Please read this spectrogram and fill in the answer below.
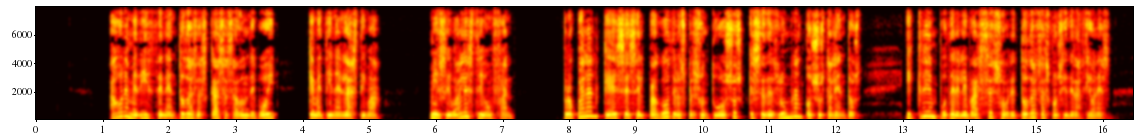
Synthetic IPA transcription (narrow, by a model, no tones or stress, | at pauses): ao̞ɾame̞ðiθe̞ne̞nt̪o̞ðazlaskasasaðo̞nd̪e̞βo̞j | ke̞me̞t̪je̞nẽ̞nlast̪ima | mizriβ̞ale̞st̪ɾiuɱfan | pɾo̞paɾaŋke̞esese̞lpaɣo̞ðe̞lo̞spɾe̞sunt̪uo̞so̞ske̞se̞ðe̞zlumbɾaŋko̞nsust̪ale̞nt̪o̞s | ikɾe̞ːmpo̞ðe̞ɾe̞le̞βaɾse̞so̞β̞ɾe̞t̪o̞ðazlasko̞nsiðe̞ɾaθjo̞ne̞s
